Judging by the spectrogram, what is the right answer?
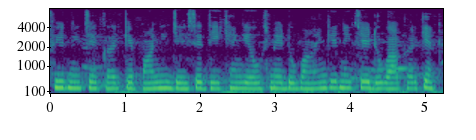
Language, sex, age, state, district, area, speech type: Urdu, female, 18-30, Bihar, Khagaria, rural, spontaneous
